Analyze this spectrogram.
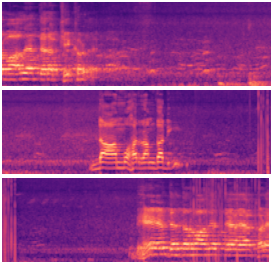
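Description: A man chants loudly and tunefully into a microphone, heard through loudspeakers, in long drawn-out phrases with pauses between them.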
